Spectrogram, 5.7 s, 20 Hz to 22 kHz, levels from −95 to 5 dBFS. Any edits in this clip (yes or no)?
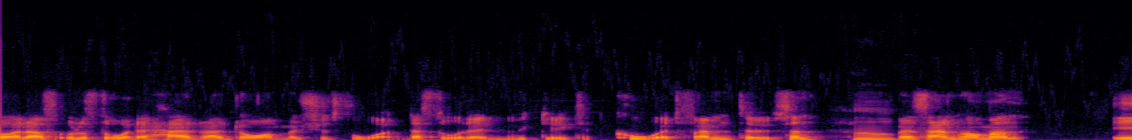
no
